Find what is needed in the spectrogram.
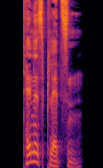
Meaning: dative plural of Tennisplatz
- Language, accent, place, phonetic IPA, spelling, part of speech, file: German, Germany, Berlin, [ˈtɛnɪsˌplɛt͡sn̩], Tennisplätzen, noun, De-Tennisplätzen.ogg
